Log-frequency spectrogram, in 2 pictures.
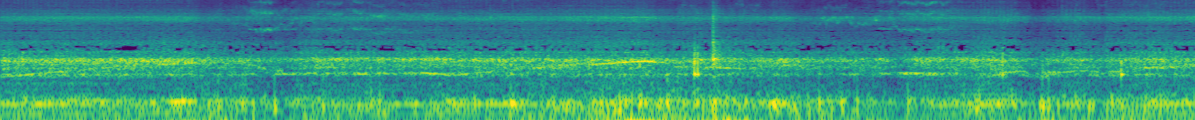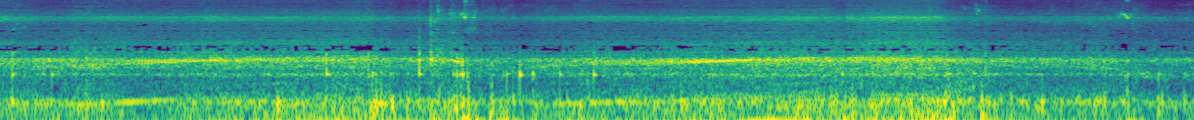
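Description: A kart engine buzzes loudly up close, rising and falling as it speeds up and slows down.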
